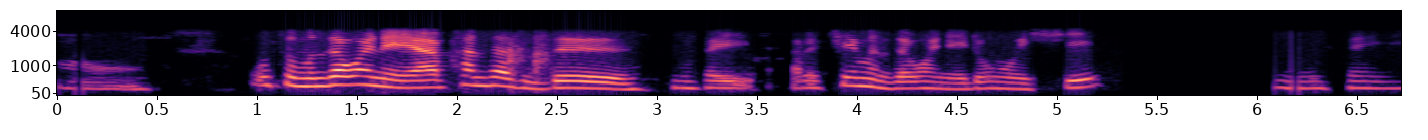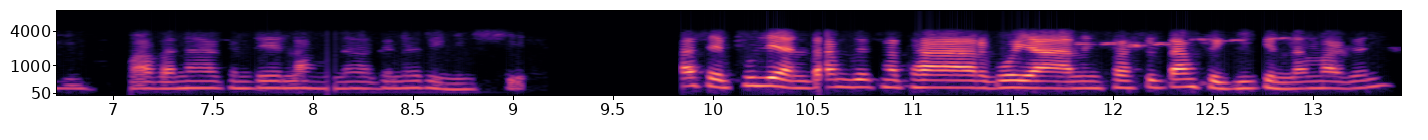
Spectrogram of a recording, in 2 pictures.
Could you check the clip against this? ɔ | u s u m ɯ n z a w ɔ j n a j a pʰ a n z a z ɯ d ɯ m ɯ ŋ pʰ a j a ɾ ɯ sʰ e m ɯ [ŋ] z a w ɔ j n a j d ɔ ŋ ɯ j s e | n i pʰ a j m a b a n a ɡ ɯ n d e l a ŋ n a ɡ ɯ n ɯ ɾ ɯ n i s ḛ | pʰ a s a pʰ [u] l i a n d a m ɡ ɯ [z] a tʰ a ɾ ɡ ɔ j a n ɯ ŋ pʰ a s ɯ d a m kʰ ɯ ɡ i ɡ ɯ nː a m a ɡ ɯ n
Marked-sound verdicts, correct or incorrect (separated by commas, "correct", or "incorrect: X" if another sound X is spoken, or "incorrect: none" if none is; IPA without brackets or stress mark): incorrect: n, correct, incorrect: s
